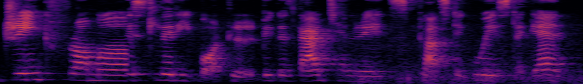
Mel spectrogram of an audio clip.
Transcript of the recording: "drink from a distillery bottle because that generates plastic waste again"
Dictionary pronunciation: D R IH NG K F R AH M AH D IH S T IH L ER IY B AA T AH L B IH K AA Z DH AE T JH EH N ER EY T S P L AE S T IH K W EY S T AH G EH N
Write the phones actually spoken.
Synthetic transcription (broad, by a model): D R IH NG K F R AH M AH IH S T L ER IY B AA T AH L B IH K AA Z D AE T JH EH N ER EY T S P L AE S T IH K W EY S T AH G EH N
